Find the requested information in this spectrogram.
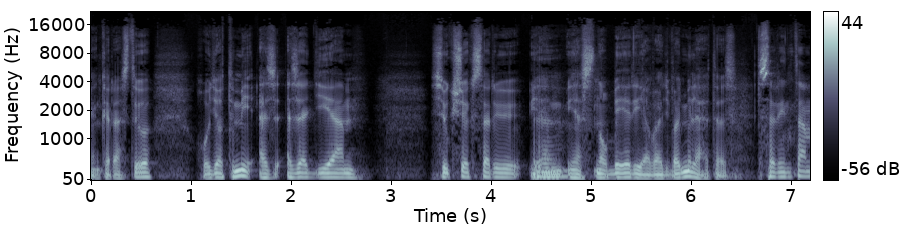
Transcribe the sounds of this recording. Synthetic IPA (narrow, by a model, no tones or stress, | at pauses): ɛ̰ŋkɛɾɛst̪y̰lho̞ɟo̞t̪miʔɛzɛzɛɟːijɛn | sykʃeːksɛɾyːijɛ̰niɛnsno̞beːɾijɛvɒɟvɒɟmilɛɦɛt̪ɛ̰z̥sɛɾint̪ɛm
